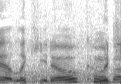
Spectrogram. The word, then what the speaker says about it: Liquido: Liquido come about? Liquido.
